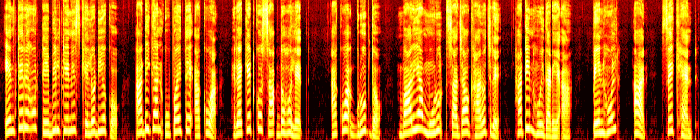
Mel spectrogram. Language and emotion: Santali, neutral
